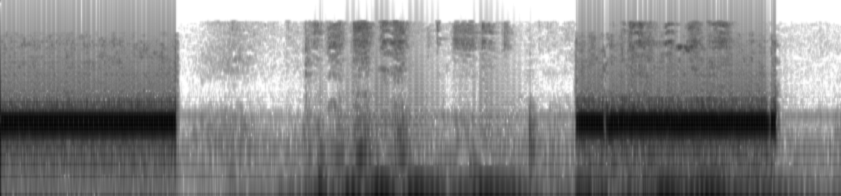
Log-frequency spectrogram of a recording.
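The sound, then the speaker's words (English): Two long electronic ringback tones heard over a phone line on an outgoing call, each lasting nearly two seconds, separated by a pause filled with faint crackling line noise. “Let me see if he answers.”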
